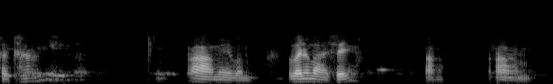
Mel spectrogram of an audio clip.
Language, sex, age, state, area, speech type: Sanskrit, male, 18-30, Madhya Pradesh, rural, conversation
